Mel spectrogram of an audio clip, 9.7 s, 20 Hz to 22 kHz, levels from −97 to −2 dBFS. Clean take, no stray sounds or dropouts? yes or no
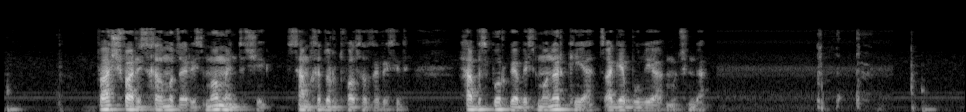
no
